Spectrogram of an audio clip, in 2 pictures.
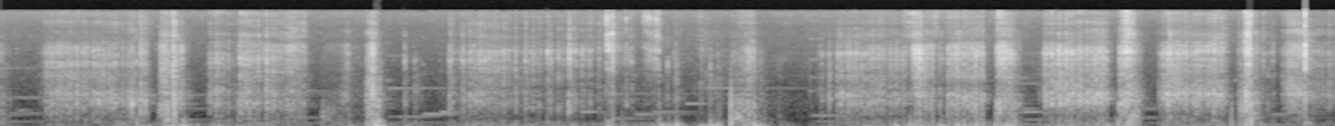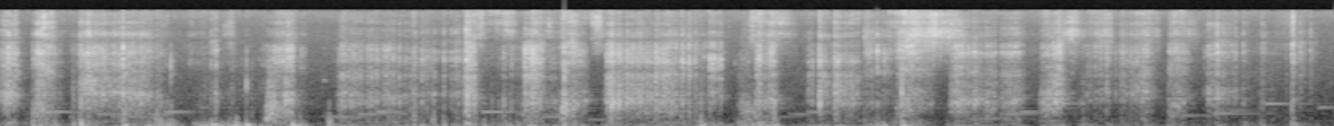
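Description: Plastic-coated paper crinkles and rustles as it is handled.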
